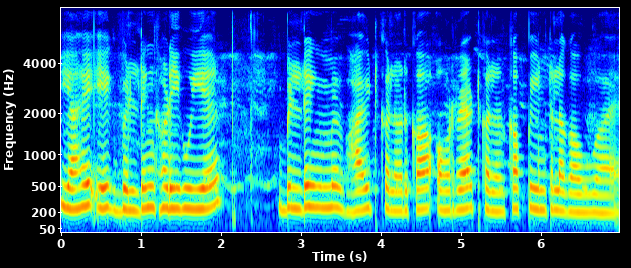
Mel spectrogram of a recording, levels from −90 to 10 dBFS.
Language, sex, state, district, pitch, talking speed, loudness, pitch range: Hindi, female, Bihar, Patna, 235 Hz, 165 wpm, -17 LUFS, 220-245 Hz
